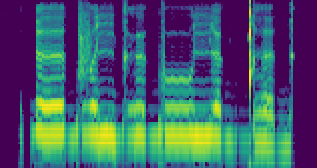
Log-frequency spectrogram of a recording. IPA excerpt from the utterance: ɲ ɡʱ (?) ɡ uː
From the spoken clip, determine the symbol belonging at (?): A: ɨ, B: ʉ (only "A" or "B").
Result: B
